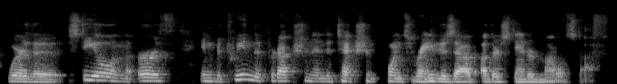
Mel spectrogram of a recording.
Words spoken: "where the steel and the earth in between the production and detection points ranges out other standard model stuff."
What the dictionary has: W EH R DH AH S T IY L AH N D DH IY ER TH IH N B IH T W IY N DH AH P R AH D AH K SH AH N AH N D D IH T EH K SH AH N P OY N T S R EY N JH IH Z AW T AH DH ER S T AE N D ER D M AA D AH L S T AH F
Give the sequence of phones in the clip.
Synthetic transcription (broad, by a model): W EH R DH AH S T IY L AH N DH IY ER TH IH N B IH T W IY N DH AH P R AH D AH K SH AH N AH N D D IH T EH K SH AH N P OY N T S R EY N JH IH Z AW T AH DH ER S T AE N D ER D M AA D L S T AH F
